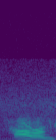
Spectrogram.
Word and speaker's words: Hiram: Is it Hiram? Hiram, Georgia? Hey, Hira. Rachel? Hiram, Georgia.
